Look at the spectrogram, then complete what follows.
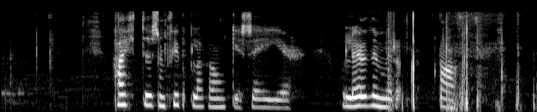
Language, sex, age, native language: Icelandic, female, 11, Icelandic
